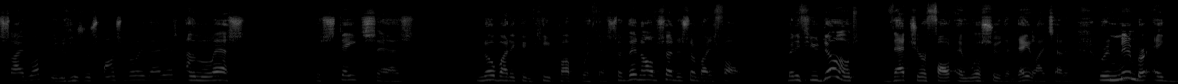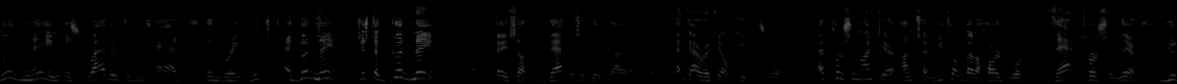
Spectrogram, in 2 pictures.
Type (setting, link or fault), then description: setting, large echoing room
